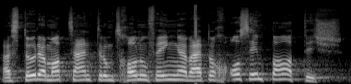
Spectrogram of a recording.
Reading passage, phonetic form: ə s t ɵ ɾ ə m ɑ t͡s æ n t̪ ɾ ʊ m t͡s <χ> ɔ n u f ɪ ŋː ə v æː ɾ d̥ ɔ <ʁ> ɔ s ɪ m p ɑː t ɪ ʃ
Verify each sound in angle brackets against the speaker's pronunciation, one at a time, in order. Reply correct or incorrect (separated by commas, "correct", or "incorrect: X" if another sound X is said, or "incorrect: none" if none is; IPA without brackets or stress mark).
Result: correct, incorrect: χ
